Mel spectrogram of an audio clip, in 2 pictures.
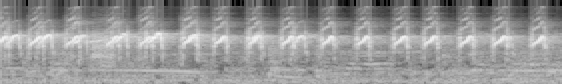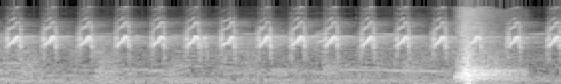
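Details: White-headed munia chicks being fed by their parents in a small breeding cage: rapid, even series of short high chirps, about five per second, with a brief loud knock near the end.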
